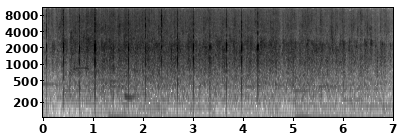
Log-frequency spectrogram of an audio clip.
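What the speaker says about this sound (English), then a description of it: "Give them a round of applause." A pageant audience applauds steadily throughout, a continuous wash of clapping with a few sharper individual claps standing out, moderately loud and with no talk over it.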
